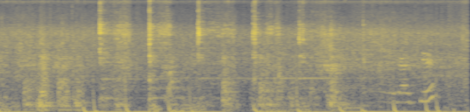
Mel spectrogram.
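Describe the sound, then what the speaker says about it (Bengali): Chicken and masala being stir-fried in a kadai with a little added water for chicken kosha, steady sizzling and bubbling with repeated scraping and stirring knocks of a spatula against the pan. "জল দিয়ে আমি আবার কষছি।"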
